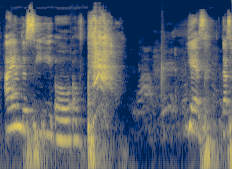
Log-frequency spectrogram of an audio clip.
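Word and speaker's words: PAWM: mona munyani and i am the ceo of path yes that's how you say it honey it's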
